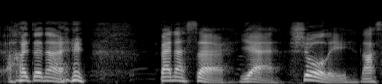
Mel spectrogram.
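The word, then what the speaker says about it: Bennacer: Benacer, yeah, surely that's how you pronounce it.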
